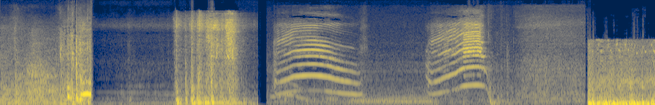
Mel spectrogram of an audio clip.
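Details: Domestic cat indoors giving two drawn-out, bending meows, each rising then falling, a second apart, framed by bursts of rustling noise and a woman's voice before and after.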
